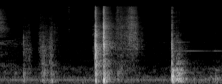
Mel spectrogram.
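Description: Two sharp knocks about three quarters of a second apart: containers being handled and set down on a kitchen countertop.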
